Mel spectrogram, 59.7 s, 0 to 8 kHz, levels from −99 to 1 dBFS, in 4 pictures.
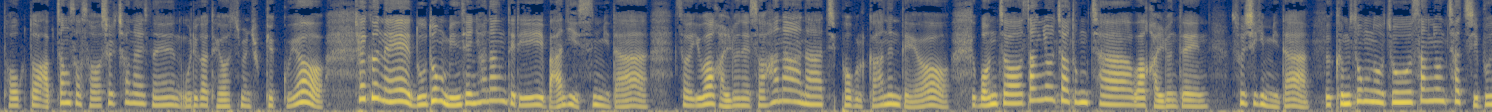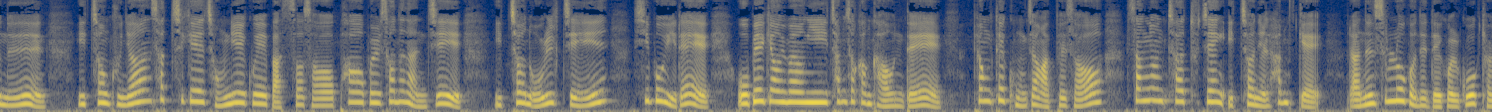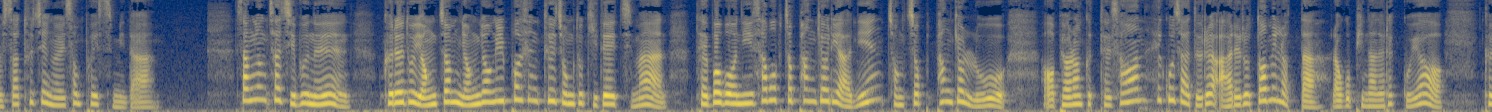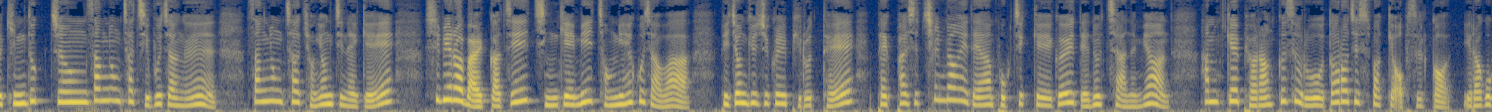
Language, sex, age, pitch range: Korean, female, 20-39, 190-280 Hz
